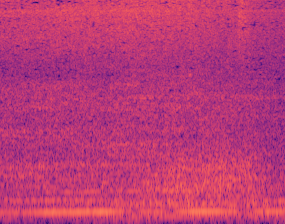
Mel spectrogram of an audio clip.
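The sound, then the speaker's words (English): A truck passes outside with a low, steady engine drone and rumble. The sound holds at an even level and swells slightly near the end. “Pardon the noise of the truck there.”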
